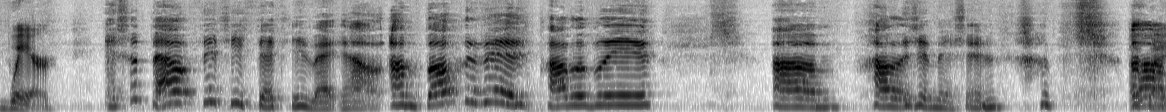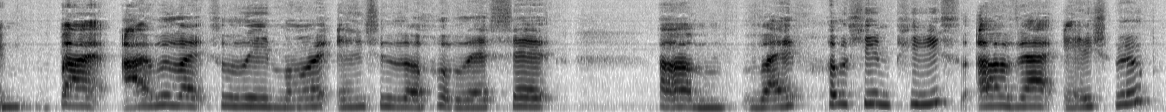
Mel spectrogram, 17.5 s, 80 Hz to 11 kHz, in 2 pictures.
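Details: Adult woman treated for stage 4 tongue cancer: over half her tongue removed and rebuilt with a forearm graft, plus radiation and chemotherapy; mild articulation imprecision after partial glossectomy, speech still affected.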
